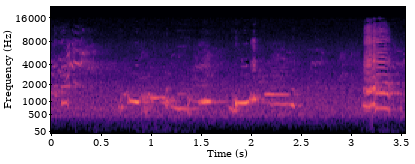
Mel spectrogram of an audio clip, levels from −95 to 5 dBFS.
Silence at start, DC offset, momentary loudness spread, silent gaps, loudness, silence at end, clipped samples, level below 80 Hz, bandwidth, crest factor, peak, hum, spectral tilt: 0 s; under 0.1%; 15 LU; none; -33 LUFS; 0 s; under 0.1%; under -90 dBFS; 16 kHz; 18 dB; -16 dBFS; none; 2.5 dB/octave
